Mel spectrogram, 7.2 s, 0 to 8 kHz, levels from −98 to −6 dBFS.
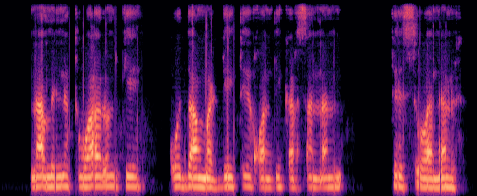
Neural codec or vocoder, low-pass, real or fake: codec, 16 kHz, 16 kbps, FunCodec, trained on LibriTTS, 50 frames a second; 7.2 kHz; fake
